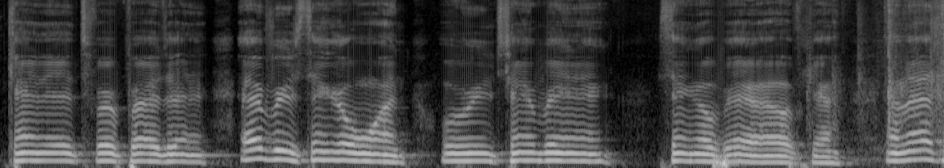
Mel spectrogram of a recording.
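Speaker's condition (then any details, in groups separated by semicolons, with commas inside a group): Motor neuron degeneration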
